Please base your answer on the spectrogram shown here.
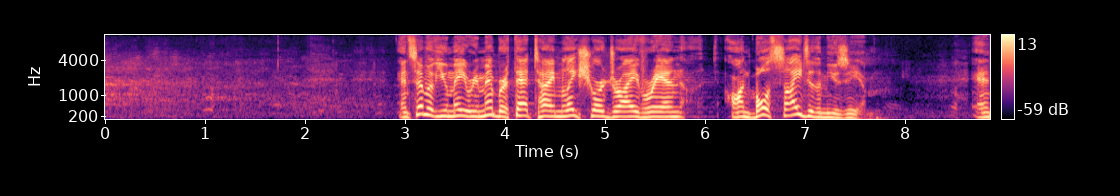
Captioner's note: laughter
